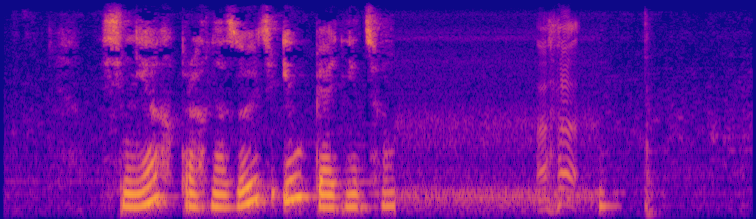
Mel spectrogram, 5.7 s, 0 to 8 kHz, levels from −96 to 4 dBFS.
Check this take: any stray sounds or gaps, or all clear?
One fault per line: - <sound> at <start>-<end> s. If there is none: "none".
- cough at 4.0-4.4 s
